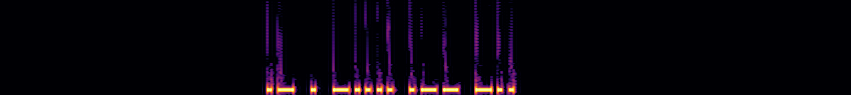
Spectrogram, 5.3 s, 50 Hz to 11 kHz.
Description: Morse code, heard as a keyed tone, about 36 wpm, 700 Hz. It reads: AE6WD
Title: USA Call Signs - 5 Characters - Repeated 3x - 35wpm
